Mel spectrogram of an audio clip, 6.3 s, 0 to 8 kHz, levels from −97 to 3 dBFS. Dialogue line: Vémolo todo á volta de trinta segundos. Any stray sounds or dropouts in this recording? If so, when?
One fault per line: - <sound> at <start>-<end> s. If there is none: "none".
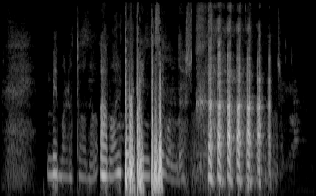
- laugh at 3.9-5.5 s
